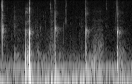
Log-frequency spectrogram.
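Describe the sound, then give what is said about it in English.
Four crisp crunches, like someone biting into chips, land at a steady pace about half a second apart over a faint low hum, with no talking. “Pretend you're doing a final crunch.”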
